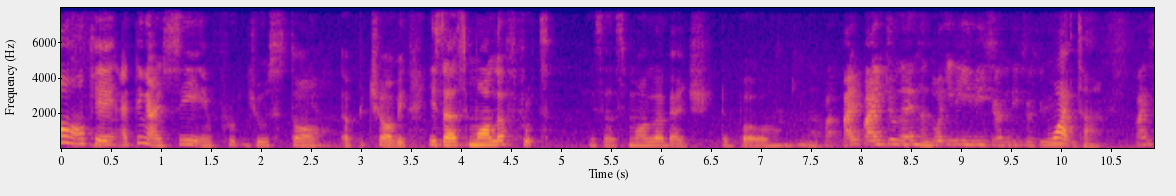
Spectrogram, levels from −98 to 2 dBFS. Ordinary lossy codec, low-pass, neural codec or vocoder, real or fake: none; none; none; real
